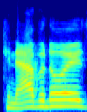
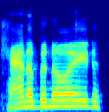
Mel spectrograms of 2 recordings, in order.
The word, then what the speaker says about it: cannabinoid: That's still up for debate, because it's either, some people say cannabinoid, some people say cannabinoid. I'm on the team cannabinoid, because we say cannabis, not yeah.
